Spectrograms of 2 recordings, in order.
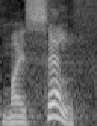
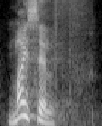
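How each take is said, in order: First: The stress is on the second syllable. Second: The stress is on the first syllable. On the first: The speaker calls it right. "the stress is on stress itself" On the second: The speaker calls it wrong. "It is not myself"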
